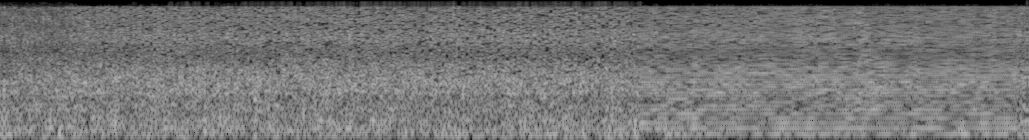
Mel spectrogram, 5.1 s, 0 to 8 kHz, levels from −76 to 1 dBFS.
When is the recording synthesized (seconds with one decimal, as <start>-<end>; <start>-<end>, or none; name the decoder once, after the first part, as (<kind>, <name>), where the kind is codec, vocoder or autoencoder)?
3.2-5.1 (vocoder, HiFi-GAN)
